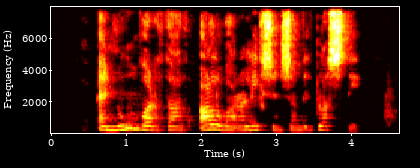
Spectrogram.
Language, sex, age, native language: Icelandic, male, 11, Icelandic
